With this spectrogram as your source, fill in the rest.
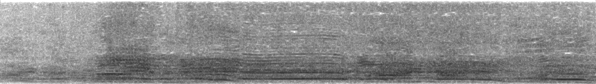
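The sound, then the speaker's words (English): A dense crowd of oil futures traders in the trading pit at the New York Mercantile Exchange shouting numbers over one another, with voices rising and falling in pitch as individual yells cut through a constant, loud roar of overlapping calls. “That's the din at the pit at the New York Mercantile Exchange, where they trade oil futures, screaming numbers that determine all kinds of things in our reality, prices of fuel, cost of medicines, chemicals, foods.”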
